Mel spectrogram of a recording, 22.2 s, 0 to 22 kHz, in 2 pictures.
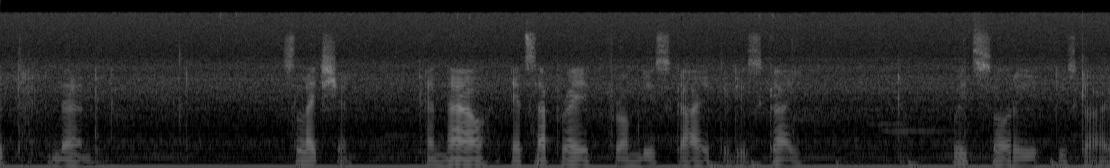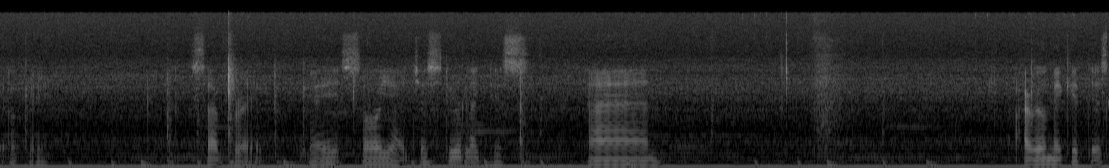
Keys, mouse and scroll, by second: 1.0 p, 3.7 scroll up 1, 3.7-4.2 right drag, 3.7 middle click, 4.2 Tab, 4.6 click, 5.0-5.4 scroll down 4, 5.4-7.6 right drag, 5.4 middle click, 6.7 middle click, 7.6 click, 8.0-9.0 right drag, 8.0 middle click, 9.0 Tab, 9.3-10.4 scroll up 6, 10.4 click, 12.8 p, 13.9 Tab, 14.2 click, 15.2 shift+click, 16.3 ctrl+j, 17.2-17.7 scroll down 7, 17.7-18.6 middle drag, 18.6 click, 18.9-19.5 middle drag, 19.5 scroll down 1, 19.6-20.9 middle drag, 20.9 click, 21.8 shift+click.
